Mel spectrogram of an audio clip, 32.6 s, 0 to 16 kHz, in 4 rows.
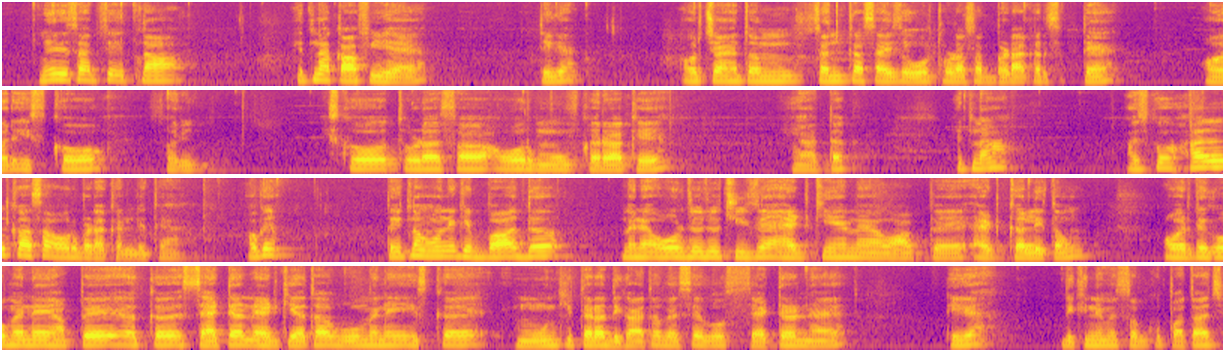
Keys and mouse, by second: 4.6 click, 5.5 s, 6.6 click, 7.6 drag, 7.9 click, 8.8 drag, 12.5 g, 14.5 click, 16.0 s, 17.6 click, 23.0 click, 26.7 click.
